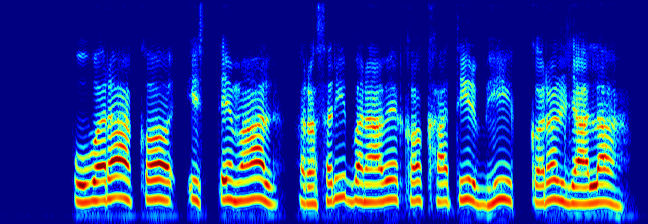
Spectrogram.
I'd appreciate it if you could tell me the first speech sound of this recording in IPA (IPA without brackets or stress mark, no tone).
p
